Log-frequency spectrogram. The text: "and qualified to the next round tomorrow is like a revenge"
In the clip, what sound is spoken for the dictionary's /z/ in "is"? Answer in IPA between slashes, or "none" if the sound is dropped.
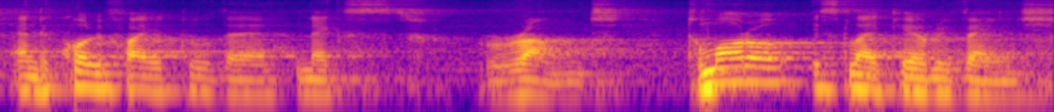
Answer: /s/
